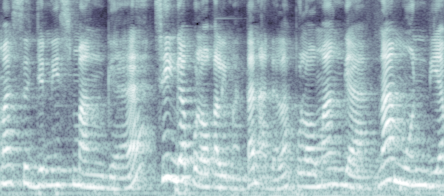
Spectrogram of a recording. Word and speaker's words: Kalimantan: Nah, karena memang vokal A pada kata Mantana itu menurut kebiasaan tidak bisa diucapkan atau sulit diucapkan, maka kata Kalamantana ini diucapkan dengan Kalmantan, yang disebut oleh penduduk asli dengan Kalimantan atau Kualamontan, yang akhirnya diturunkan menjadi Kalimantan.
